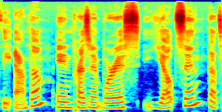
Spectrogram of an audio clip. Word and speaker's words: Yeltsin: You also had a song, Our Generation, serving as the anthem in President Boris Yeltsin.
